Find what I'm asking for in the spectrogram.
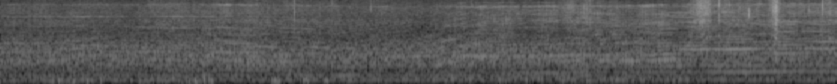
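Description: TuffFlight Predator RC plane motor idling low: a steady, buzzing engine drone holds close and even throughout, with slight pitch shifts.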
